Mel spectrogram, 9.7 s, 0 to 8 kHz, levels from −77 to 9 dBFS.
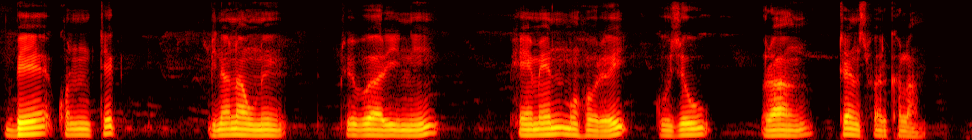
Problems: none marked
